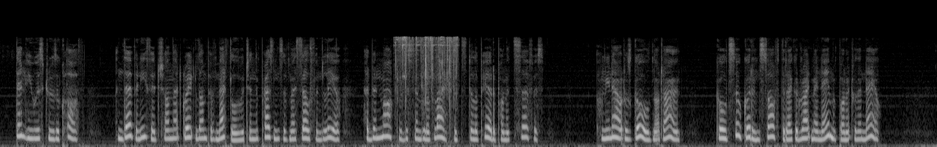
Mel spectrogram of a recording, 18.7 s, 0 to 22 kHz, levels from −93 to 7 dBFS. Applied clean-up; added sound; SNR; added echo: none; Rattle / Keys jangling; 7 dB; none.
